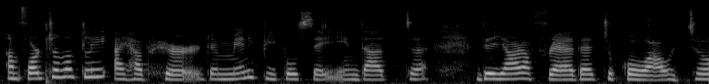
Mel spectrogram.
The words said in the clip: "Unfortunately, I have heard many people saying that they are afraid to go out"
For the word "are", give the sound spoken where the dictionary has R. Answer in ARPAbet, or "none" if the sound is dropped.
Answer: R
